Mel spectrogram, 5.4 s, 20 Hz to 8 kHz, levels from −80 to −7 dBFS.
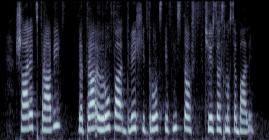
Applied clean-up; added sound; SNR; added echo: neural separator model SepFormer DNS4.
